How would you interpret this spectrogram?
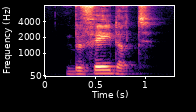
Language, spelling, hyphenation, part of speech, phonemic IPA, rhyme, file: Dutch, bevederd, be‧ve‧derd, adjective, /bəˈveː.dərt/, -eːdərt, Nl-bevederd.ogg
- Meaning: feathered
